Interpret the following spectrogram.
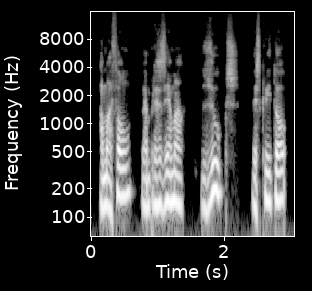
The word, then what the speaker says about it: Zoox: La empresa se llama Zoox, escrito Z-O-O-X. Bueno, pues esta, la que llamaremos para que sea más fácil de pronunciar, Zoox, va a empezar o ha anunciado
